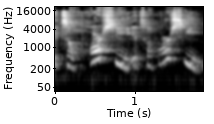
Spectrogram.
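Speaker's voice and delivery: put-on high baby-talk voice, horn drawn out. Parent shows how they point out pictures in a book to their baby: baby voice. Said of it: "if you're talking in baby voice".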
